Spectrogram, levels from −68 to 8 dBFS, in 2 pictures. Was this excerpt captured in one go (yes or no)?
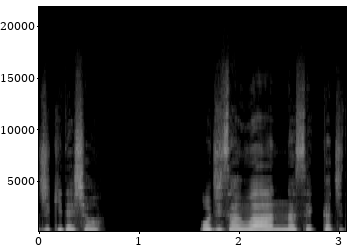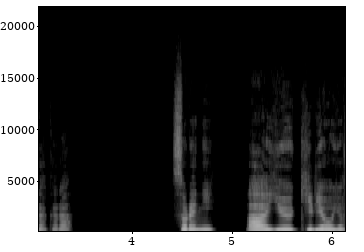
no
